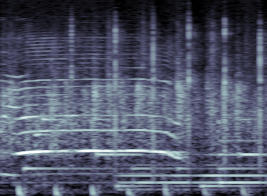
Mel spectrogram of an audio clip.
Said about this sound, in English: Come on, can you give God a shout of praise? Yes!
